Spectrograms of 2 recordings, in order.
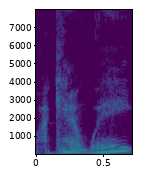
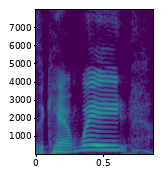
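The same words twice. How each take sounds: First: It is said in a calm, understated way. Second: It is said in an excited, expressive way.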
